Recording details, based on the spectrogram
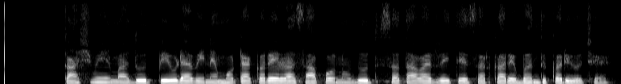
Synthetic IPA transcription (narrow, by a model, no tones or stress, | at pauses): kaʃmiɾmãd̪ud̪̚ʱpiʋɽaʋinemoʈakəɾelasaponũd̪ud̪ʱsət̪aʋaɾːit̪esəɾkaɾebənd̪ʱkəɾjũt͡ʃʰe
